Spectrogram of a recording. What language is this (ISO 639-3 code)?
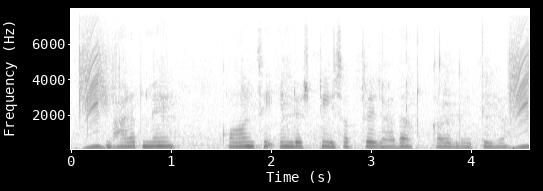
hin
